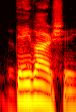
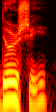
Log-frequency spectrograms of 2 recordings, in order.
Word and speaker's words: Devarshi: What's the proper pronunciation? Devarshi, yeah. So, okay, now I know. So if I keep on saying Durshi, is that very good? If I see you every day and every day I say Durshi, Durshi, Durshi.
